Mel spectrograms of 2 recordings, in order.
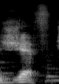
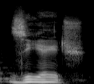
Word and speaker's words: GIF: I go a different route. I go with like the European G. I pronounce them GIF. – GIF. Oh yeah. – Because it annoys everyone. – Yeah. ZHIF.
